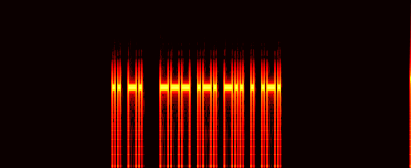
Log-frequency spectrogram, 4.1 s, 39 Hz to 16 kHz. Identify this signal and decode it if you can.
Morse code, heard as a keyed tone, about 44 wpm, 700 Hz. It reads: IN ORDER
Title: Sets of 2 Words 45wpm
